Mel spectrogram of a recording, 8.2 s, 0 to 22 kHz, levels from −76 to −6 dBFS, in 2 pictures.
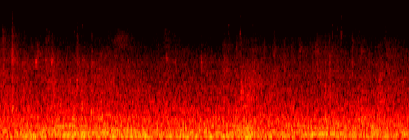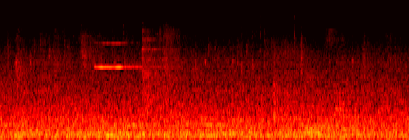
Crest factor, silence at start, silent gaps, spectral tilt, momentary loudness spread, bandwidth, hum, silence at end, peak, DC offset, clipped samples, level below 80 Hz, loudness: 14 dB; 0 s; none; -6 dB/octave; 3 LU; 16.5 kHz; none; 0 s; -22 dBFS; under 0.1%; under 0.1%; -56 dBFS; -37 LUFS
